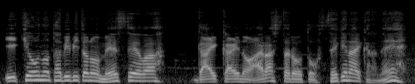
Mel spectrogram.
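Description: A man's voice: fairly high pitch, animated, moderate pace, a bit bright. An actor voicing a friendly, easygoing young male trader and fixer in an anime game, with a casual, affable manner. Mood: friendly, playful. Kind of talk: anime video game voice acting.

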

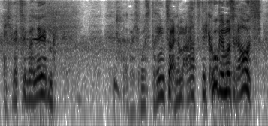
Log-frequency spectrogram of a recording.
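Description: A man playing a wounded, defiant, gruff and wry man on the run in a German horror radio drama. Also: high-pitched, expressive, fairly quick, slight background noise. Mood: strained, terse. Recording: loud music under the dialogue.

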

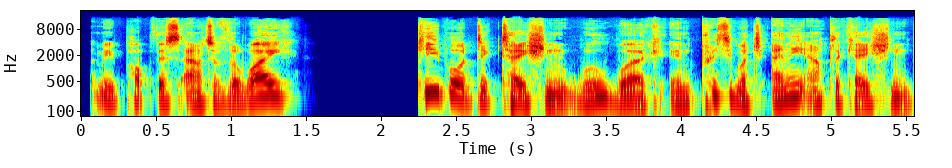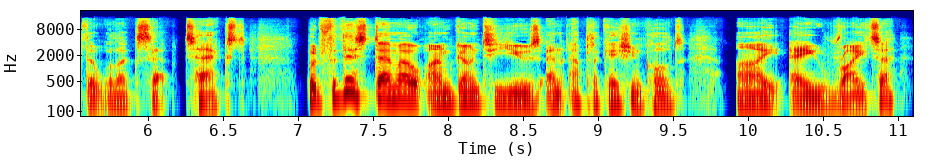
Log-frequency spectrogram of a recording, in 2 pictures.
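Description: A man hosting a computer tutorial, explaining steps in a measured, steady way on a studio microphone. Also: medium pitch, no room sound. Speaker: tutorial host. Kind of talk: screencast software tutorial narration.

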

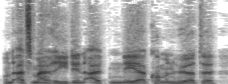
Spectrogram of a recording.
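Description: A man narrating a scripted children's fairy tale as storyteller, in a measured, expressive way. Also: medium pitch, no room sound.

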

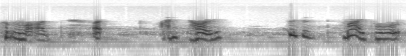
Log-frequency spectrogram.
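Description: A young captive heroine in a 1930s radio melodrama. She is high-strung, pleading and defiant, her pitch swinging widely. The old recording is thin and muffled. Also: animated, a little slow, a little hiss or hum. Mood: despairing. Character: distressed, defiant young woman held captive.

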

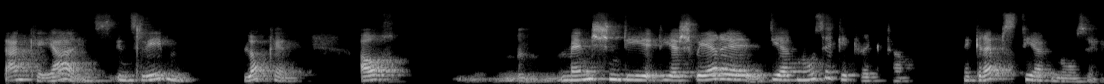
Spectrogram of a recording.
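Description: A woman's voice: medium pitch, sing-song, very slow. An older woman, talking personally as a guest counsellor on a video call. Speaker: guest, end-of-life and grief counsellor. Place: small room indoors. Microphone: computer mic on a video call. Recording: roomy video call sound.

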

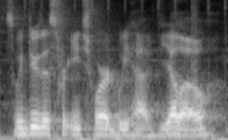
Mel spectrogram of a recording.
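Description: A man's voice: medium pitch, fairly even intonation, moderate pace, dark tone, soft background music. Upbeat man explaining a puzzle how-to. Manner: upbeat, explains step by step while handling props. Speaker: escape room tutorial host. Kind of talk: friendly how-to demonstration. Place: indoors at a table against a plaster wall.

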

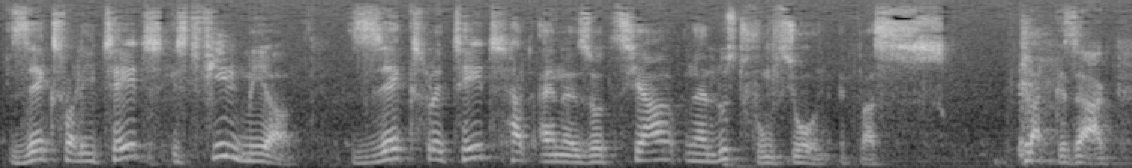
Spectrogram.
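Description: Male panel expert, calm and wry, slightly high voice; studio debate tape. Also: slow, slight background noise. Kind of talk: heated TV debate.

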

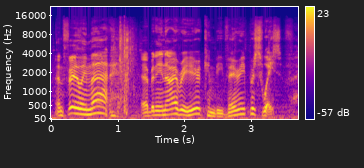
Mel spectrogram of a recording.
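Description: Cocky, lively demon hunter. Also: male voice, a little high, brisk. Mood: cocky, teasing. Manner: flippant, casual, sardonic. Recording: music behind the voice.

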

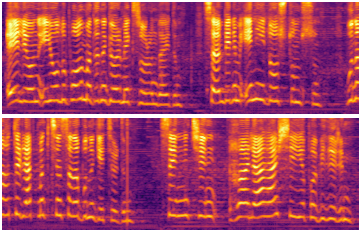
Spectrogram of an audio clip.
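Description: Earnest, very high-voiced teen heroine. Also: female voice, fairly quick. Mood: pleading. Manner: expressive, emotional. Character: earnest, impulsive teenage girl heroine. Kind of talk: dubbed cartoon acting. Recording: music behind the voice.

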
